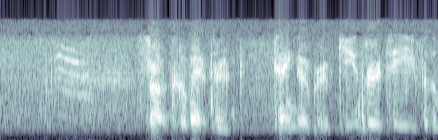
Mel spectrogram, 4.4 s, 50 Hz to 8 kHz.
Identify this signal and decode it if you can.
Emergency Alert System (SAME) tones, heard as harsh buzzing bursts, with speech. It is heard from 0.6 to 4.1 s.
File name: SimplexLogic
